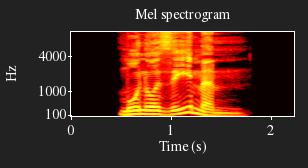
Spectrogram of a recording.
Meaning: strong dative masculine/neuter singular of monosem
- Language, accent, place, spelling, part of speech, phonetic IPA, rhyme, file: German, Germany, Berlin, monosemem, adjective, [monoˈzeːməm], -eːməm, De-monosemem.ogg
